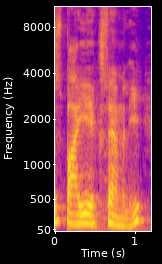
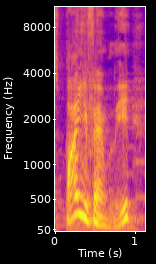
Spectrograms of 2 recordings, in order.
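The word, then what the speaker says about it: Spy × Family: Before we get into Spy X Family, which is also mispronounced as Spy Family, and Spy Into Family, which is very weird by the way, we need to talk about today's sponsor, Skillshare.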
